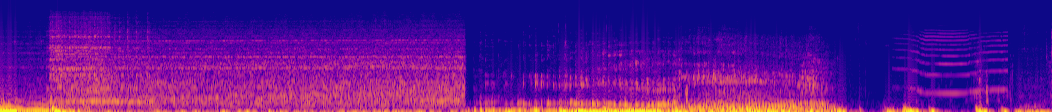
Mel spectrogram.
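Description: Trailer sound design over music: a loud rushing burst that cuts off sharply a little under five seconds in, then a low animal growl from the bear for about three seconds. Near the end a short pitched tone dips and rises.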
